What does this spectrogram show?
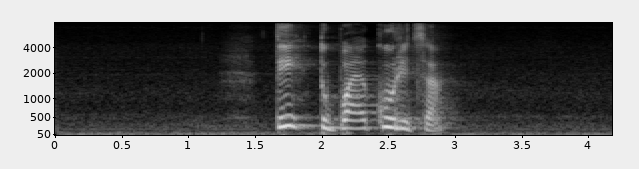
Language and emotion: Russian, angry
